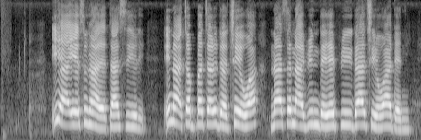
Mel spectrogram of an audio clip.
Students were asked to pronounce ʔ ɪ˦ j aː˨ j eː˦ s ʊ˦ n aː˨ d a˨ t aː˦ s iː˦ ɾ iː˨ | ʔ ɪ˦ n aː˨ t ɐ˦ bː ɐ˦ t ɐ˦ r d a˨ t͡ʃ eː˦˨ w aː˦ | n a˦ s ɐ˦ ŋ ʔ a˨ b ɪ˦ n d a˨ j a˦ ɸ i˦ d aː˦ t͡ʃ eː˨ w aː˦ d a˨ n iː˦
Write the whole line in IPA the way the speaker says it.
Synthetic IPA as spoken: ʔ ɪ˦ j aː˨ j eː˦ s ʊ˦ n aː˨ d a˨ t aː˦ s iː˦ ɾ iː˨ | ʔ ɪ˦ n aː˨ t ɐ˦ bː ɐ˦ t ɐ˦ r d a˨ t͡ʃ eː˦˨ w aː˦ | n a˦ s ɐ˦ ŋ ʔ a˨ b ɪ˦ n d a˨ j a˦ ɸ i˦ d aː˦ t͡ʃ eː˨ w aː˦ d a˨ n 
